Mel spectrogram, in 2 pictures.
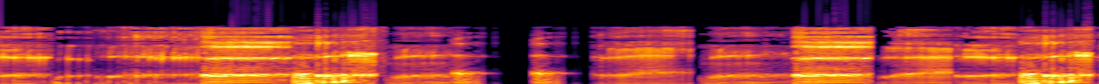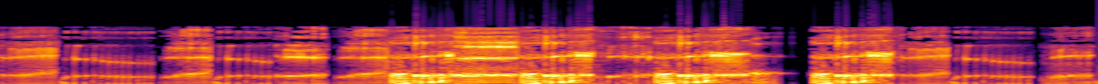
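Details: Talking Ben the Dog app character: a run of loud, drawn-out, croaking burps, a sound-effect imitation of belching.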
